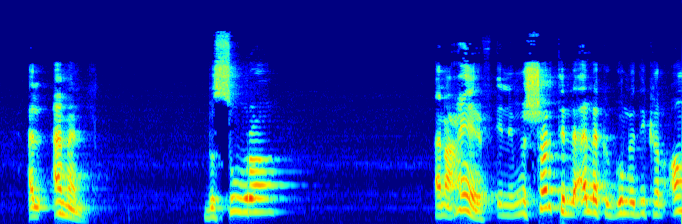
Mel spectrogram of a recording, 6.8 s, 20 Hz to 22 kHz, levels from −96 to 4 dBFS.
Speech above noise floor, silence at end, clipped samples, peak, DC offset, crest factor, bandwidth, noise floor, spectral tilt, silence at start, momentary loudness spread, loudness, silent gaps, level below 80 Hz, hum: 54 dB; 0 s; under 0.1%; -4 dBFS; under 0.1%; 22 dB; 12.5 kHz; -77 dBFS; -3 dB/octave; 0.3 s; 10 LU; -23 LUFS; none; -82 dBFS; none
